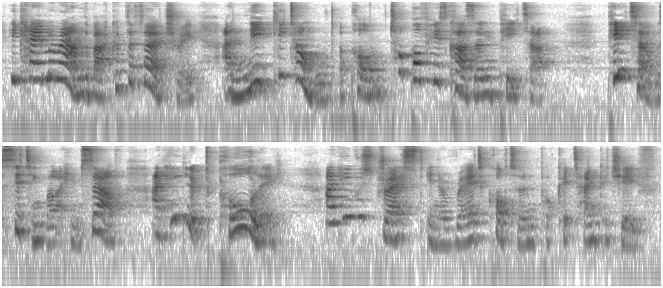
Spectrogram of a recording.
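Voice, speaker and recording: A woman's voice: on the high side, wildly swooping pitch, normal speed, sharp tone. A woman with an English accent reading a children's story expressively, with dramatic emphasis for young listeners. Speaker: school teaching assistant reading a story. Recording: roomy echo, distant microphone.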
